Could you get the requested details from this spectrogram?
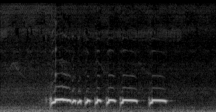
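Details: Local zebra dove from Indonesia giving its master song to stimulate other doves: about six quick, pure, even-pitched coos in succession, the last one longer, loud and clean over low background rumble.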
